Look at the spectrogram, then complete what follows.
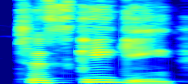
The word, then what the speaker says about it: Tuskegee: Is it Tuskegee or is it Tuskegee? And I said, it is definitely Tuskegee, Alabama. And then I proceed through the entirety of the podcast to say Tuskegee.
